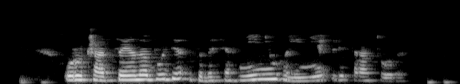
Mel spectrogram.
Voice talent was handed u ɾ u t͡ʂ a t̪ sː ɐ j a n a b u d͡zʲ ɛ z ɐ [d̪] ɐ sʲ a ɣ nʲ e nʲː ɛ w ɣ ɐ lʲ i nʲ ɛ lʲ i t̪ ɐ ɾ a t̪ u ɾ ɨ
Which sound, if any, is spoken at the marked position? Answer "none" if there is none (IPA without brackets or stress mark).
d̪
